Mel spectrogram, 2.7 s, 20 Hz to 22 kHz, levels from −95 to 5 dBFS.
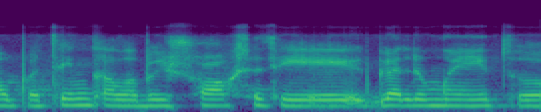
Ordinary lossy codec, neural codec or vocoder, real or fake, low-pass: Opus, 32 kbps; codec, 16 kHz, 2 kbps, X-Codec, HuBERT features, trained on balanced general audio; fake; 7.2 kHz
